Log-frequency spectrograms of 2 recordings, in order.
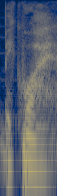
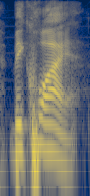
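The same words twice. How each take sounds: First: "Be quiet" said softly and low; quiet reading. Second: Exclaimed command. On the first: Preacher reading "Be quiet" softly to the congregation. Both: Shown as a demonstration. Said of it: "mine shows exclamation points".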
